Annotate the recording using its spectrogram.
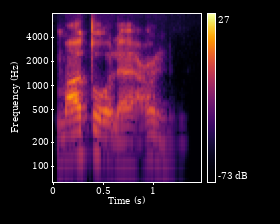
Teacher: توا کی آواز موٹی ہوتی ہے اور جھٹکے والی، یعنی اس کو ابھار کر پڑھیں گے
